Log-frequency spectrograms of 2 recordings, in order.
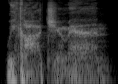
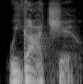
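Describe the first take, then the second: First: Hushed unvoiced whisper; secretive conspiratorial whisper. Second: Said in the usual way. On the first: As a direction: lean in and whisper it. Repeated line, now whispered.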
